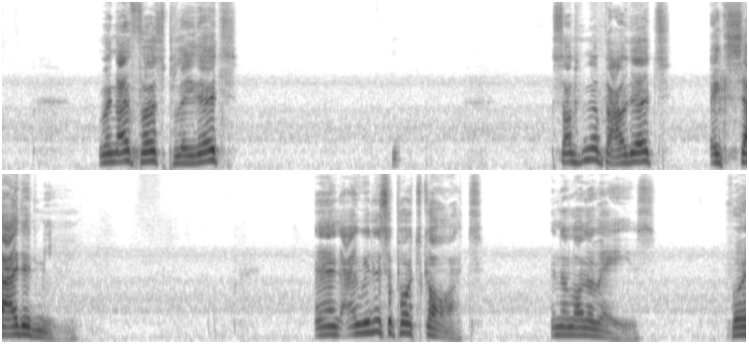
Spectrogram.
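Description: A young man speaks close to a microphone in short bursts with pauses.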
